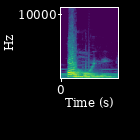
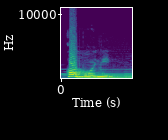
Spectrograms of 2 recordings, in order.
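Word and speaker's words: Hermione: to say her name properly he kept calling Harmony Harmony she said slowly clearly Harmony closing enough she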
